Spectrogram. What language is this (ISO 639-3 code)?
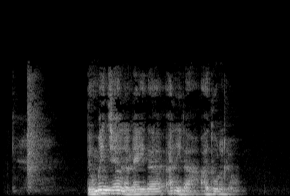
cat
